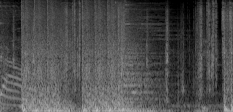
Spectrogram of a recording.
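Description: Rapid automatic gunfire crackles loud and dense in the Free Fire battle royale game, with bursts layered over continuous in-game noise and a voice faintly mixed underneath.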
